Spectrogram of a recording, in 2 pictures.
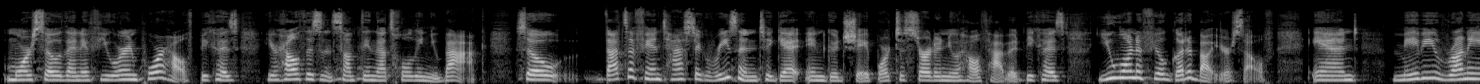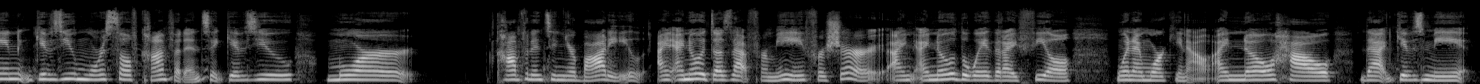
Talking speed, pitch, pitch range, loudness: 175 wpm, 210 Hz, 195-225 Hz, -20 LUFS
